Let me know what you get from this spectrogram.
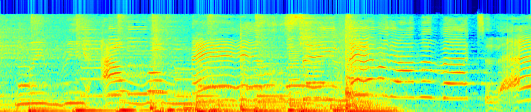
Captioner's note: none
